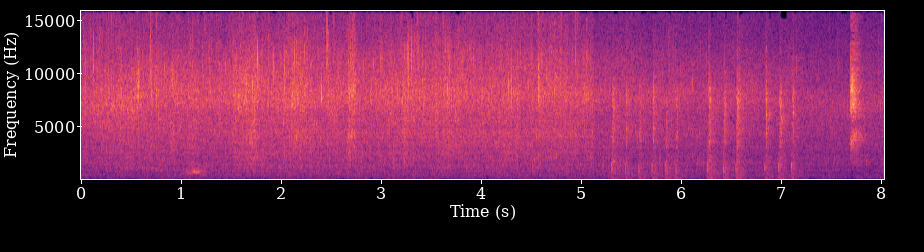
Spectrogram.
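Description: Stir-fried minced pork with basil sizzling in a hot frying pan as a wooden spoon stirs it, a steady crackling hiss; about five seconds in, a low murmuring voice joins.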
